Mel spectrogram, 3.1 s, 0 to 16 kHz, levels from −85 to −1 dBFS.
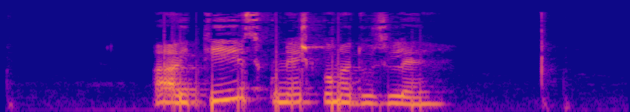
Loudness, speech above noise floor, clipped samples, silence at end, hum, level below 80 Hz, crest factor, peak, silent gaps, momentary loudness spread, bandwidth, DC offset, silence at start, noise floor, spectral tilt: -25 LUFS; 41 dB; under 0.1%; 0.4 s; none; -54 dBFS; 20 dB; -8 dBFS; none; 23 LU; 11.5 kHz; under 0.1%; 0.8 s; -66 dBFS; -3.5 dB/octave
